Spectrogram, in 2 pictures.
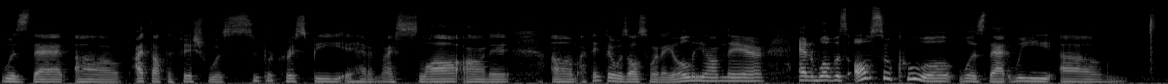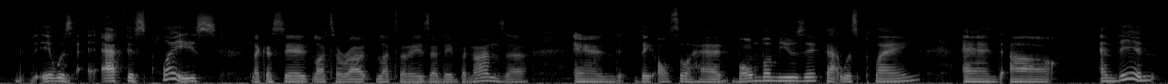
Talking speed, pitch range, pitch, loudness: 165 wpm, 120-150 Hz, 130 Hz, -39 LUFS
